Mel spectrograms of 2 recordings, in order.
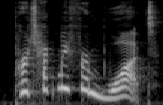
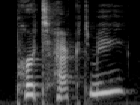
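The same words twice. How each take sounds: First: Higher, louder, falling at the end; insistent disbelief with a falling finish; demanding echo. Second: High, rising echo of his words; disbelieving echo rising at the end; echoing in disbelief. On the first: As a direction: press him for an answer. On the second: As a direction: repeat it back, stunned. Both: Acted. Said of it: "I echoed".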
